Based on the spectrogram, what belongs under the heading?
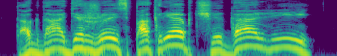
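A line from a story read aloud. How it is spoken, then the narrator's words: Deafening hoarse roar. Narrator (Russian): Раздался оглушительный, хриплый рев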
